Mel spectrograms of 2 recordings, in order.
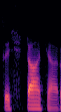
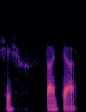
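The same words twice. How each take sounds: First: शिष्टाचार joined, light s sound; lighter sibilant. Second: शिष्टाचार split as "shesh - taachaar", softly; wrong heavy sh. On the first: Teacher correcting it, शिष्टाचार joined and light. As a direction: run शिष्टाचार together. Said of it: "होता है". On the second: Teacher showing the error, शिष्टाचार split with heavy sh. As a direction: hold sh in शिष्टाचार. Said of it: "नहीं होता". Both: Shown as a demonstration.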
